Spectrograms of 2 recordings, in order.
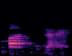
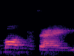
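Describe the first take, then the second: First: The first vowel sounds like the u in up. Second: The first vowel sounds like the o in on. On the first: The speaker calls it right. "but it's Monday" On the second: The speaker calls it wrong. "I know it's an O in the first syllable, but we don't say Monday"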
